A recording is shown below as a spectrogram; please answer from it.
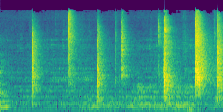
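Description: Metal skewer punching holes in a thin clear plastic food-tub lid: a series of about six sharp clicking pops as the point breaks through the plastic, the last two near the end the loudest.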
